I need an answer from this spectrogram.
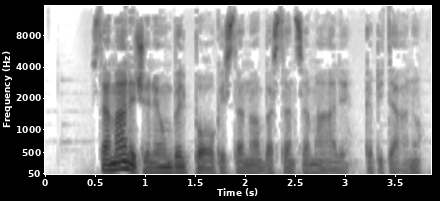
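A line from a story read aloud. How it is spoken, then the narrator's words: Calm voice. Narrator (Italian): disse con voce calma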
